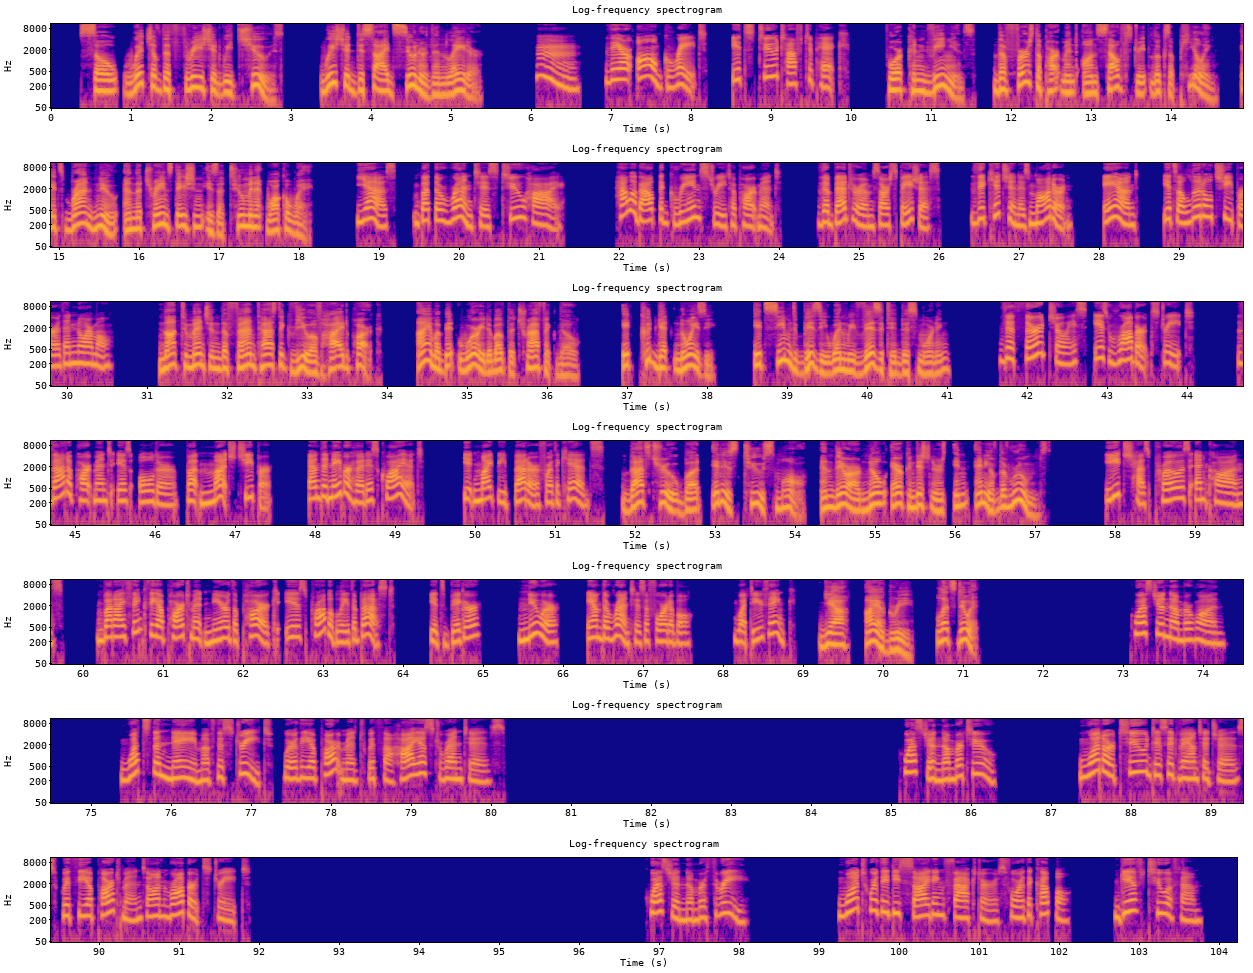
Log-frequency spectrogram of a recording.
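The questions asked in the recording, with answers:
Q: What's the name of the street where the apartment with the highest rent is?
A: South Street

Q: What are two disadvantages with the apartment on Robert Street?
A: It is too small and there are no air conditioners.

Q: What were the deciding factors for the couple? Give two of them.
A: It's bigger, newer, and the rent is affordable.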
